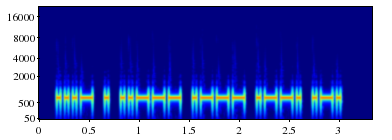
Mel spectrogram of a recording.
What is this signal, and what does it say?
Morse code, heard as a keyed tone, about 30 wpm, 700 Hz. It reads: VE2JPR
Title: DXCC-100 Call Signs - 6 Characters - 30wpm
